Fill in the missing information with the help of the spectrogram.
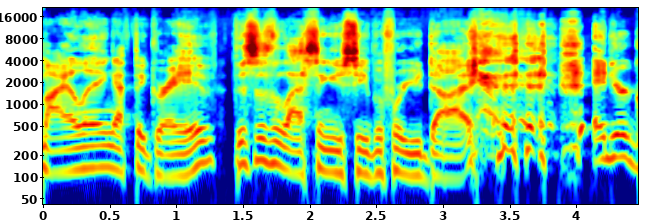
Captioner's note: laughs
